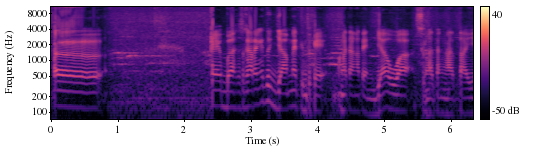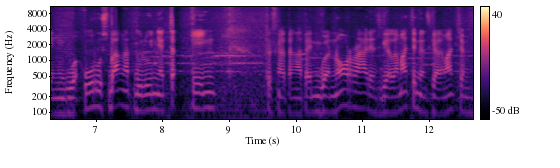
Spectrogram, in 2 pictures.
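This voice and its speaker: A man's voice: fairly low pitch, steady tone, moderate pace, noisy background. A man from Tegal, giving a casual, rambling opinion monologue as a vlogger and repeating his own phrases. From Tegal, Central Java.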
